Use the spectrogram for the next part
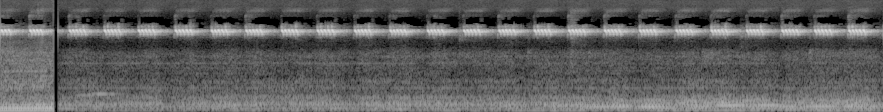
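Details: Cricket, offered as a sound for falling asleep and for repelling mice: a steady, high, pure chirp pulsing about every quarter second, each pulse a short trill, with a brief click at the start and a faint low hum beneath.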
